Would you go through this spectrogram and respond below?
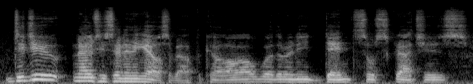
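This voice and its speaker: An actor playing a patient, probing British police superintendent in a radio crime drama, with measured, courteous questioning. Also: male voice, mid-range voice, expressive, slight background noise, lightly acted. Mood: patient, insistent.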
